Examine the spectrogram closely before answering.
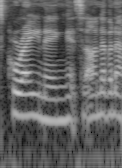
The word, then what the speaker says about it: Groening: Did you know that the Simpsons creator, Matt, I think it's Groening, I never know how to pronounce it. It's sort of spelled Groening, but Groening, yeah, okay, I think Matt Groening, named the characters after his own family names.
